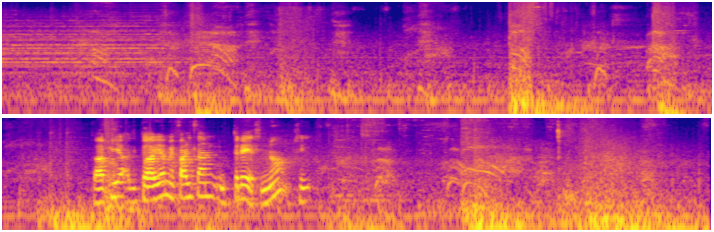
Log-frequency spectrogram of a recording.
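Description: Metal blades slash and strike flesh in quick blows.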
